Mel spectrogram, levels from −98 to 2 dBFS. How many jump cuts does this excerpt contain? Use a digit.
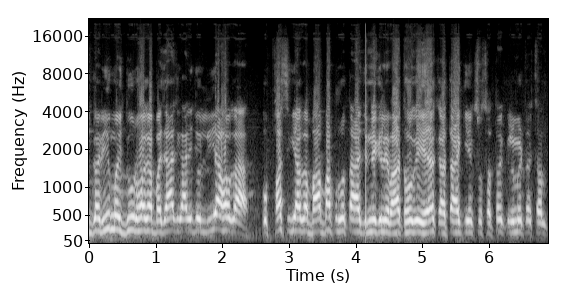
1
